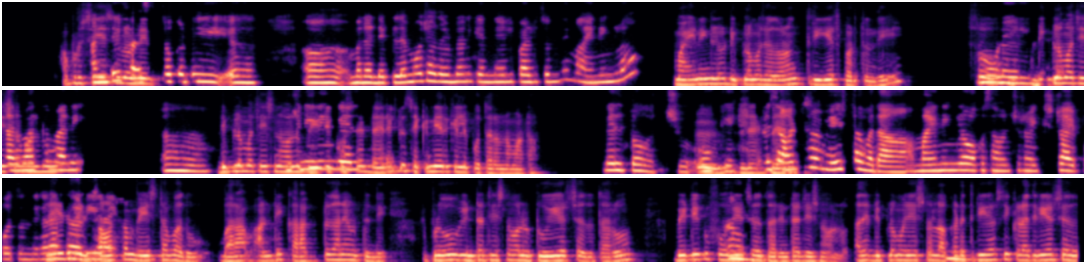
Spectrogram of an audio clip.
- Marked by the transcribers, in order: in English: "సీఎస్‌సి‌లో"; in English: "ఫస్ట్"; in English: "డిప్లొమా"; in English: "మైనింగ్‌లో?"; in English: "మైనింగ్‌లో డిప్లొమా"; in English: "త్రీ ఇయర్స్"; in English: "సో, డిప్లొమా"; other background noise; in English: "ఇంజినీరింగ్"; in English: "డిప్లొమా"; in English: "డైరెక్ట్ సెకండ్"; in English: "డై డైరెక్ట్స్"; in English: "మైనింగ్‌లో"; in English: "ఎక్స్‌ట్రా"; in English: "థర్డ్ ఇయర్"; in English: "వేస్ట్"; in English: "కరెక్ట్‌గానే"; in English: "టూ ఇయర్స్"; in English: "బి‌టెక్ ఫోర్ ఇయర్స్"; in English: "త్రీ ఇయర్స్"; in English: "త్రీ ఇయర్స్"
- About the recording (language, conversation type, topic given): Telugu, podcast, మీరు కెరీర్ మార్పు నిర్ణయం ఎలా తీసుకున్నారు?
